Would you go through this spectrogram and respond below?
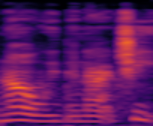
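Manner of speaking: put-on confident, sure-sounding tone. Retelling own answer when the teacher asked a last time: imitating own confident denial. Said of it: "like I knew what I was talking about".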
